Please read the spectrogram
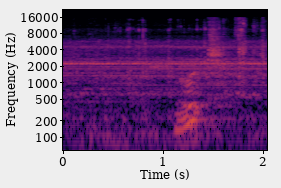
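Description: A man says "Right" about a second in, over a faint steady high-pitched whine in a small room; before that the background is quiet.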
